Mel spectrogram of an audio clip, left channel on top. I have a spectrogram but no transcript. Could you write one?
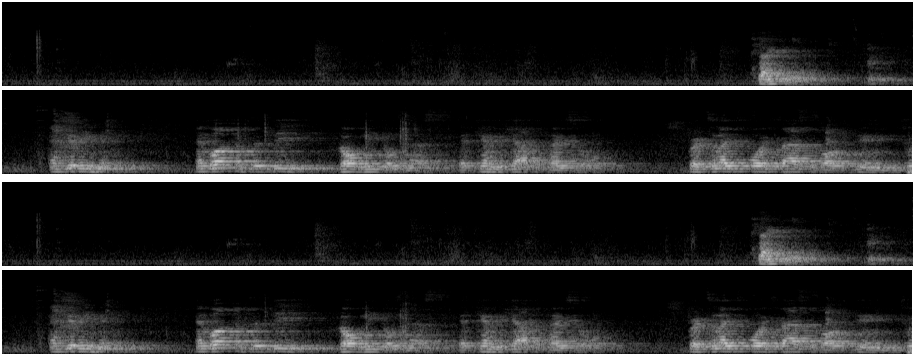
Thank you. And good evening. And welcome to the Golden Eagles Nest at Kennedy Catholic High School for tonight's boys basketball game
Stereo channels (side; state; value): both; normal; correlation 0.93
